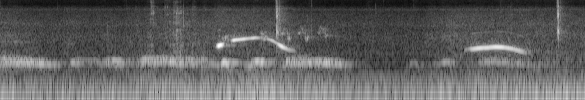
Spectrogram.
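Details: Aging spotted dove, a decoy bird from Bến Tre filmed before going to a new owner, utters a few low rounded coos, with clear whistled slurred notes from another bird laid over them.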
